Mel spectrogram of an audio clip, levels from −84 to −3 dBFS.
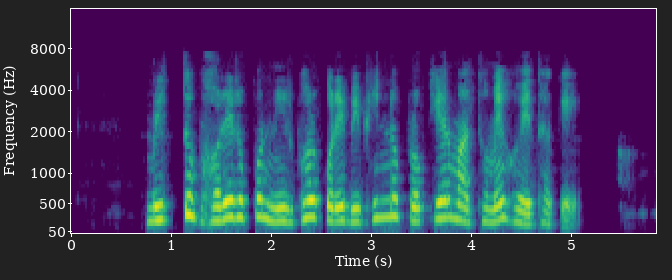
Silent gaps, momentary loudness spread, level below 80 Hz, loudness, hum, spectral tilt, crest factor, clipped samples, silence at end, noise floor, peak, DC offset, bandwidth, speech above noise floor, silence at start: none; 10 LU; -64 dBFS; -17 LUFS; none; -7 dB/octave; 16 dB; under 0.1%; 0.85 s; -71 dBFS; -2 dBFS; under 0.1%; 7.6 kHz; 54 dB; 0.75 s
